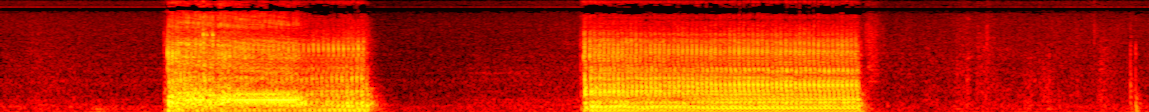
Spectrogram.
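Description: Two bursts of a recorded animal-like sound, played through a small loudspeaker; the first lasts about a second and a half, the second about two seconds, and each starts and cuts off abruptly.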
